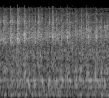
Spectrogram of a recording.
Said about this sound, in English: All right, so this is the Dirty Hooker truck pulling up onto the dyno. It's one of the dynos that is on the back of a truck, on the back of a semi. There it goes.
